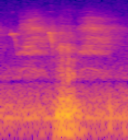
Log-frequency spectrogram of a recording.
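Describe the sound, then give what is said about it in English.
Wild birds and decoy birds call, with a brief, fuller burst in the middle among thinner, higher cries against a steady outdoor hiss. No one speaks. “Birds closer now, I think. And the decoys are really calling a lot.”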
